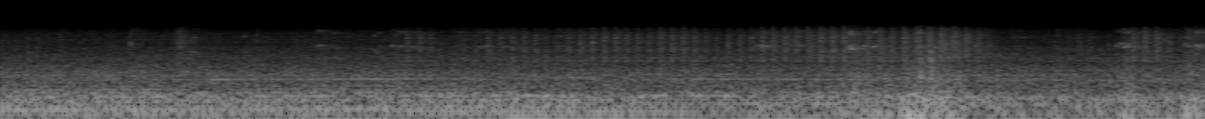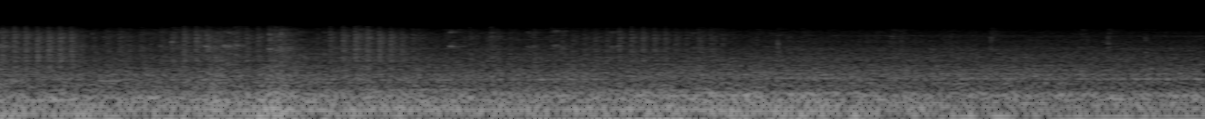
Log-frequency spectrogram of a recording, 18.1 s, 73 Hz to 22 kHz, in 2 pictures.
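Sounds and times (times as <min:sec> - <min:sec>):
bus body rattling: 0:00.0 - 0:18.0
bus engine and road rumble: 0:00.0 - 0:18.0.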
